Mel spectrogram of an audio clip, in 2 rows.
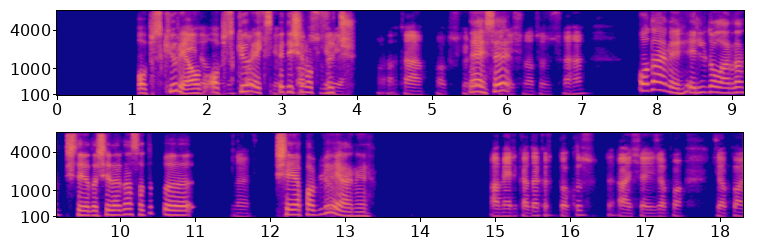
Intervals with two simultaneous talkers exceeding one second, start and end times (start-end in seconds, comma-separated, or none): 1.6-3.9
